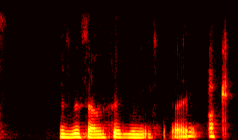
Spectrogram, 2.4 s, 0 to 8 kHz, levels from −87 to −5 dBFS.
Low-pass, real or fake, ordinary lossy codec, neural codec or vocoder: 7.2 kHz; fake; none; codec, 16 kHz, 2 kbps, FunCodec, trained on Chinese and English, 25 frames a second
